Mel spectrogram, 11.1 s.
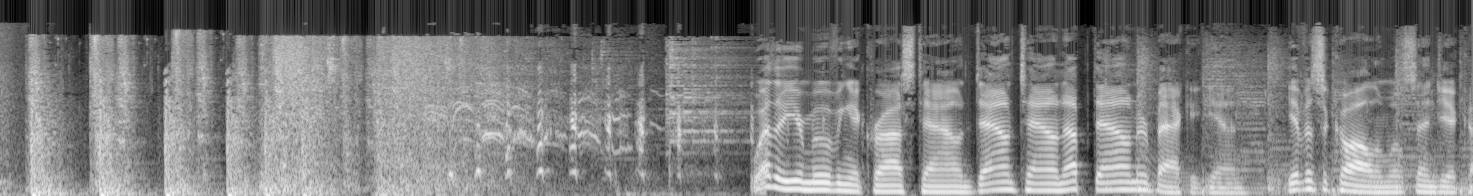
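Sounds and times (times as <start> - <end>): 
refrigerator crashing down a flight of stairs: 0.0 - 4.0
laughter: 3.2 - 5.7
speech: 5.7 - 11.0.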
